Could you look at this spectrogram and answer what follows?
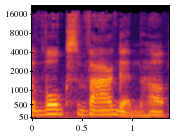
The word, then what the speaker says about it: Volkswagen: Diameter 就代表三公尺，这你有印象就可以了。我印象最深刻的是德语的发音实在太诡异了。比如说你们听过福斯汽车啊，福斯汽车的德语发音叫 Volkswagen， Volkswagen 原来它来自于这个 Volks 是人们，可是 Wagen 又是指车子，人们车，所以它叫大众车、国民车，希望的发音还算正确。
